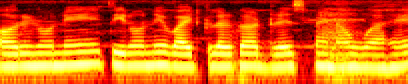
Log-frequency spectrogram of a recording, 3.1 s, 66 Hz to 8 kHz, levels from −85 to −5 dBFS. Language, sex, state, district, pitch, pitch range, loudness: Hindi, female, Punjab, Kapurthala, 190 Hz, 180-195 Hz, -15 LUFS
